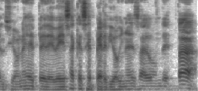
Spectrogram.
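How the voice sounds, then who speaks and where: A man with a Venezuelan accent talks at a very fast pace in a very deep, low pitch. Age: 70s. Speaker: sociologist, presidential candidate. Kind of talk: interview answer.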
